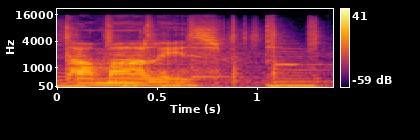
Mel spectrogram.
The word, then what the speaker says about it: tamales: But since this one came from Spanish, we just kind of adopted that pronunciation, tamales.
